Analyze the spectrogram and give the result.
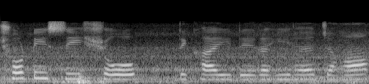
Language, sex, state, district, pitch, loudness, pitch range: Hindi, female, Haryana, Jhajjar, 225 Hz, -17 LUFS, 225-230 Hz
